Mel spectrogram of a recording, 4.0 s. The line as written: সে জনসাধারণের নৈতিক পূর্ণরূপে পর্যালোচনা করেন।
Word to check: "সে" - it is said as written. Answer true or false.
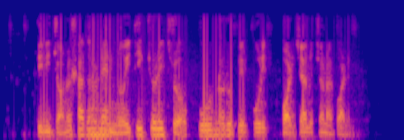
false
